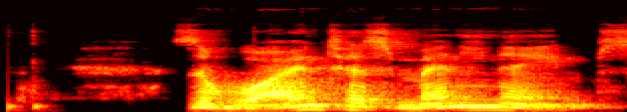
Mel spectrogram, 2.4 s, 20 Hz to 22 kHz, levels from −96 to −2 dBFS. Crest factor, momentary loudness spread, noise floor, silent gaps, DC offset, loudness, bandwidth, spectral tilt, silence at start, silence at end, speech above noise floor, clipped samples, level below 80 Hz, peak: 18 dB; 8 LU; -47 dBFS; none; under 0.1%; -17 LUFS; 7.8 kHz; -6 dB/octave; 0.05 s; 0 s; 30 dB; under 0.1%; -60 dBFS; 0 dBFS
